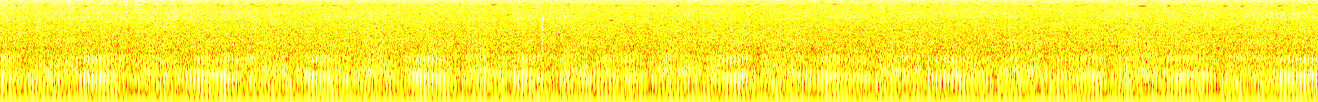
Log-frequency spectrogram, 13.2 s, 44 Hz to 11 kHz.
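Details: Male domestic cat being petted, recorded 3/16/18, giving an unbroken deep purr that rises and falls in regular breath-paced pulses about once a second, with no other sounds.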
